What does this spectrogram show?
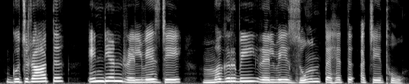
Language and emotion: Sindhi, neutral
